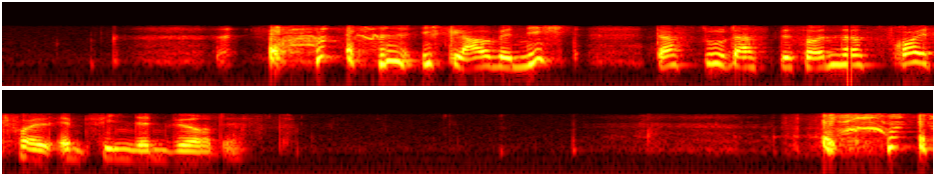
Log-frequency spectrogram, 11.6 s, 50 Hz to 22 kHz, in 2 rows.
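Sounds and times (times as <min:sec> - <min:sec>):
person coughing: 0:01.4 - 0:02.6, 0:10.9 - 0:11.6
speech: 0:02.3 - 0:07.4.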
